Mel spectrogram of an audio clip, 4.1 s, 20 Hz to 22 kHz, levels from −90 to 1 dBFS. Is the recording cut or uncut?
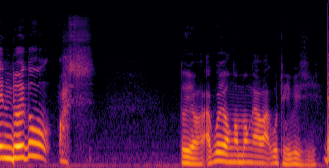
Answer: uncut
